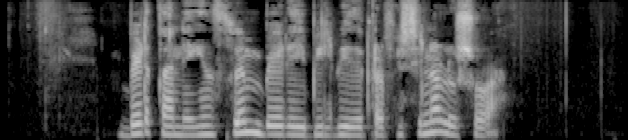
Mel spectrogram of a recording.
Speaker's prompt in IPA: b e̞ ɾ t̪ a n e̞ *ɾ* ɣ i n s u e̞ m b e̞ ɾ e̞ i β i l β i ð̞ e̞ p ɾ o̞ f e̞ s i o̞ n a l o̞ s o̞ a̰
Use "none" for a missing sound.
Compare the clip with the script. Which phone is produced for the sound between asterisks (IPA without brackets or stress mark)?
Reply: none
